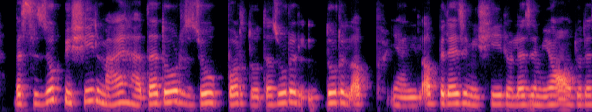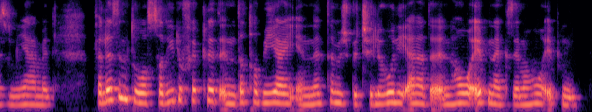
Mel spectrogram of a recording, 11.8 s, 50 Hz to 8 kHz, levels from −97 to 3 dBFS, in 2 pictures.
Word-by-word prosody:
بس 205 0 -1
الزوج 240 +7 +1
بيشيل 245 +2 -2
معاها؛ 200 -2 -4
ده 210 - +5
دور 235 +3 +5
الزوج 215 +2 +1
برضه، 200 -3 -2
ده 190 - -2
زور 220 +4 +3
ال 320 +7 -6
دور 225 +1 +5
الأب، 230 - -1 0.2
يعني 170 -2 -4
الأب 210 +5 -1
لازم 210 0 +3
يشيل 195 +2 -4
ولازم 190 0 -2
يقعد 190 0 0
ولازم 190 -1 -6
يعمل. 185 -2 -6 0.4
فلازم 280 +7 +5
توصلي 220 -2 +1
له 280 - -4
فكرة 265 -1 +1
إن 210 -1 -2
ده 240 - 0
طبيعي، 225 -2 0
إن 190 +1 -3
أنتِ 210 +3 -6
مش 220 -2 -3
بتشيله 200 +2 +1
لي 225 - +1
أنا، 215 - 0
ده 200 - 0
إن 195 - -2
هو 220 +2 +2
ابنك 200 -5 +2
زي 185 - -4
ما 190 - -3
هو 210 0 -3
ابني. 170 -2 -4
210 Hz, 215 wpm, -23 LUFS, 190-230 Hz, 0.4 s, ده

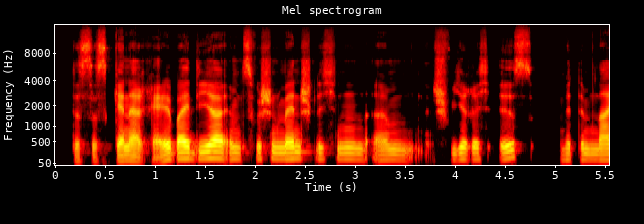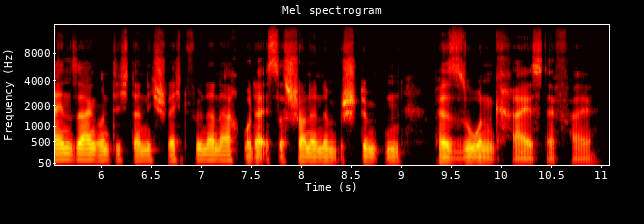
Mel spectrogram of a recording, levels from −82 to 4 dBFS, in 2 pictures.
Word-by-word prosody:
dass 85 0 -3
das 85 0 -3
generell 95 -4 +3
bei 125 0 +8
dir 130 +1 +7
im 125 +1 -1
Zwischenmenschlichen, 120 -2 -1
ähm, 105 -1 -5 0.2
schwierig 120 +1 -3
ist 150 +1 0 0.2
mit 110 +1 -8
dem 110 0 -2
nein 110 +2 +2
sagen 115 0 +2
und 105 0 -5
dich 105 - -8
dann - - -3
nicht 100 0 -4
schlecht - - -5
fühlen 110 0 -5
danach, 105 -1 -2
oder - - -1
ist - - -4
das - - -1
schon 85 - +1
in 85 0 -1
'nem 80 -2 -4
bestimmten 80 -2 -2 0.3
Personenkreis 75 0 -2
der - - -12
Fall? 60 +1 -13
110 Hz, 170 wpm, -26 LUFS, 85-120 Hz, 0.3 s, bei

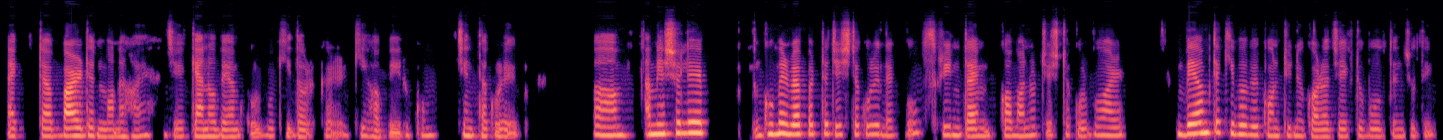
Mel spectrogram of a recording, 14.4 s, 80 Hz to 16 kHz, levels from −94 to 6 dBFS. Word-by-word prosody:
একটা 190 +1 -5 0.2
বার্ডেন 200 0 +5
মনে 185 +1 -3
হয়, 190 +2 -4 0.2
যে 185 - -6
কেন 185 -1 +3
ব্যায়াম 180 0 -2
করবো, 210 - -7
কি - - -6
দরকার, 175 - -8 0.2
কী - - -8
হবে? 170 +1 -7
এরকম 215 -1 -9 0.3
চিন্তা 200 -3 -1
করে, 180 - -2 0.9
আম 215 0 +3 0.3
আমি 240 +1 +7
আসলে 270 +2 +6 0.7
ঘুমের 250 +1 +7
ব্যাপারটা 245 +1 +3
চেষ্টা 230 +1 0
করে 235 +1 0
দেখব। 210 +3 -10 0.3
Screen 220 -1 -2
time 190 +1 +2 0.2
কমানোর 200 +2 -2
চেষ্টা - - -4
করব। 190 +4 -6 0.2
আর 205 - -1 0.7
ব্যায়ামটা 270 +3 +7
কিভাবে 235 -4 +2
continue 200 0 -5
করা 180 0 -1
যায়, 185 - -4
একটু 195 - -10
বলতেন 185 0 -8
যদি? 195 - -10
205 Hz, 155 wpm, -19 LUFS, 190-235 Hz, 0.9 s, আমি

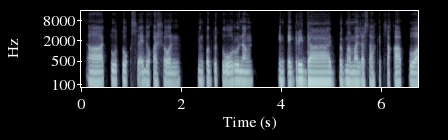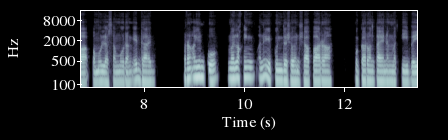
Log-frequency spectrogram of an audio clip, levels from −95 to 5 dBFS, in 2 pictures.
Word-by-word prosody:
ah, 120 -1 +1
tutok 130 -1 -3
sa - - -7
edukasyon. 115 -1 -3 0.4
Yung 125 - -3
pagtuturo 130 - -1
ng 125 0 -2 0.5
integridad, 120 -1 +2 0.2
pagmamalasakit 120 -2 -2
sa 110 - -5
kapwa 115 0 +1
pa - - -6
mula 120 -1 +1
sa 120 +1 -4
murang 120 0 -1
edad. 125 -3 +1 0.6
Parang 150 +2 +2
ayun 170 0 +5
po, 135 0 +2 0.2
malaking 160 +1 +3
ano, 155 +3 0
eh, 150 -6 +3
pundasyon 130 -2 +1
siya 120 -1 +2
para 130 0 +2 0.4
magkaroon 130 -1 +1
tayo 125 0 +2
ng 125 0 0
matibay 120 -1 0
125 Hz, 130 wpm, -24 LUFS, 120-130 Hz, 0.6 s, ayun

